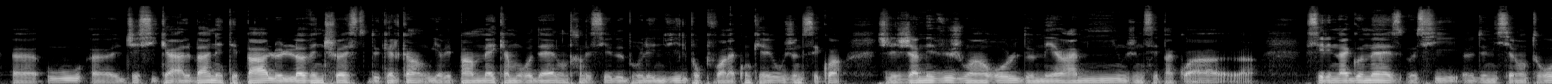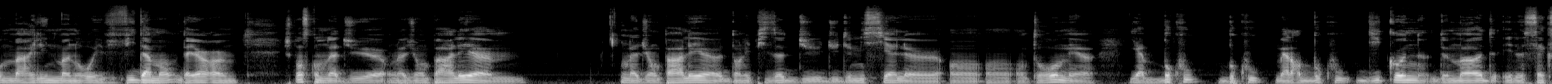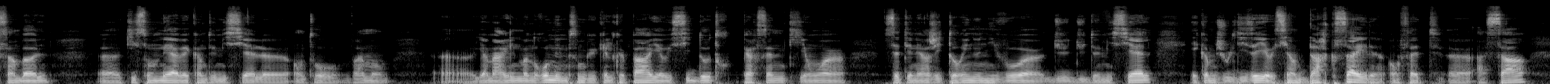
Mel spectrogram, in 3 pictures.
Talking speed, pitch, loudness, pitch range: 210 wpm, 85 Hz, -19 LUFS, 80-90 Hz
